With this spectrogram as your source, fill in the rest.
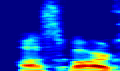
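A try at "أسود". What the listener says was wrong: Eswid. Yeah, Eswid. It's like if you were to take out the R and just pronounce.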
